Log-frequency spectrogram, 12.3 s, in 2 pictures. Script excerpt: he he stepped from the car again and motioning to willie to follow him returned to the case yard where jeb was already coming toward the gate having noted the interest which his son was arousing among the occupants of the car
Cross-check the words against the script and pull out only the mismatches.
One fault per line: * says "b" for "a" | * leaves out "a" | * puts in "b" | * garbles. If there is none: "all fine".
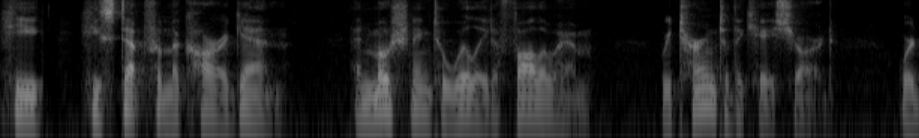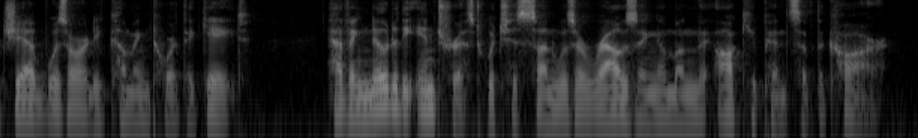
all fine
